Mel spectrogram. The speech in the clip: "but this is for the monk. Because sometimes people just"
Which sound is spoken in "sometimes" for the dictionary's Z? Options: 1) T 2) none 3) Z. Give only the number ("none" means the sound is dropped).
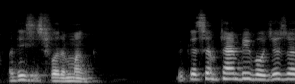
2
